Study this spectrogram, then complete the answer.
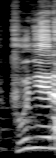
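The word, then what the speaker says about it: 브니엘: 여기 바누엘이라는 것은 원래 히브리식 발음으로는 분이엘입니다. 여러분 분이엘 하면 알죠?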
